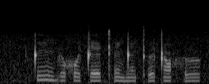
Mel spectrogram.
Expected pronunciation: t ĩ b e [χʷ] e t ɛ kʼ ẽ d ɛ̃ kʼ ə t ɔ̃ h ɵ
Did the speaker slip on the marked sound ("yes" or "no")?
no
